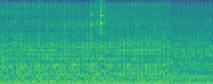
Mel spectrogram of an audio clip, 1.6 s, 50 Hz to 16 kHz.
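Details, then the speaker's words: John Deere 310G backhoe diesel, abandoned and long-troubled, now running on its own power after repair: steady, even low idle with a firm regular beat, no knocks or misses; healthy normal diesel idle. "It's running. It's running on its own power, man. I can't believe that."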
